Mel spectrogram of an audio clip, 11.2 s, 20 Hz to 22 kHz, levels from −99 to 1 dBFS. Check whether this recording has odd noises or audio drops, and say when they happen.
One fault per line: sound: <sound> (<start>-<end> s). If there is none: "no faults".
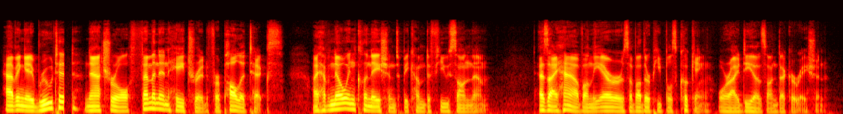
sound: dropout (0.9-1.0 s)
